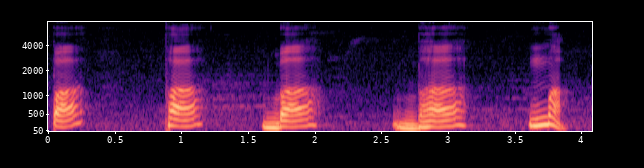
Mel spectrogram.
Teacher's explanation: जिन व्यंजनों के उच्चारण में दोनों ओष्ठों द्वारा श्वास का अवरोध हो जाता है, हवा रुक जाती है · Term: ओष्ठ व्यंजन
